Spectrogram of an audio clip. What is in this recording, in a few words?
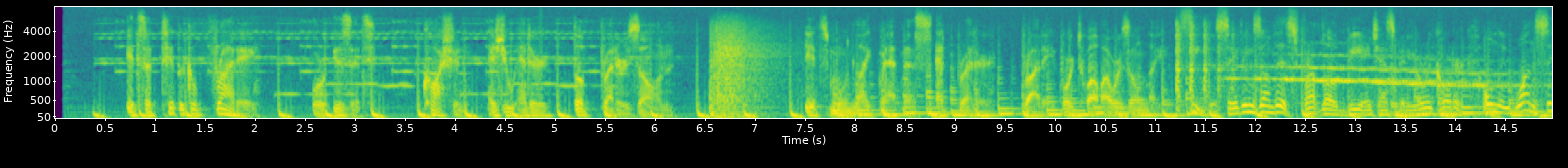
Electronics Commercial 1980s; Retro Fretter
